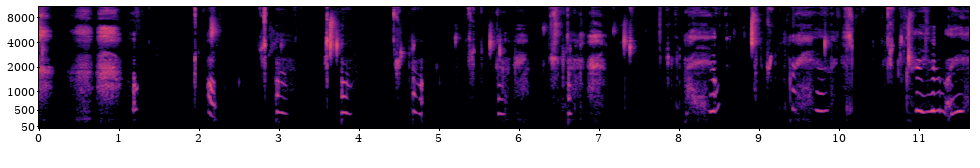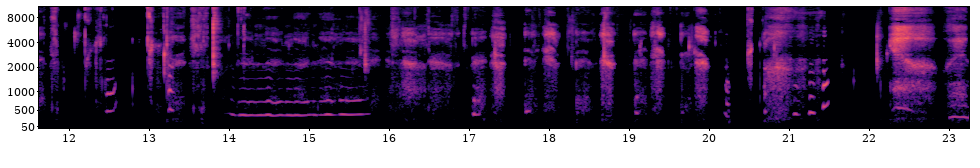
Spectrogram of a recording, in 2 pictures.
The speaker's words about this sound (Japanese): でも、ぼくちゃんとチューだね。ママの唇、おいしいかな。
